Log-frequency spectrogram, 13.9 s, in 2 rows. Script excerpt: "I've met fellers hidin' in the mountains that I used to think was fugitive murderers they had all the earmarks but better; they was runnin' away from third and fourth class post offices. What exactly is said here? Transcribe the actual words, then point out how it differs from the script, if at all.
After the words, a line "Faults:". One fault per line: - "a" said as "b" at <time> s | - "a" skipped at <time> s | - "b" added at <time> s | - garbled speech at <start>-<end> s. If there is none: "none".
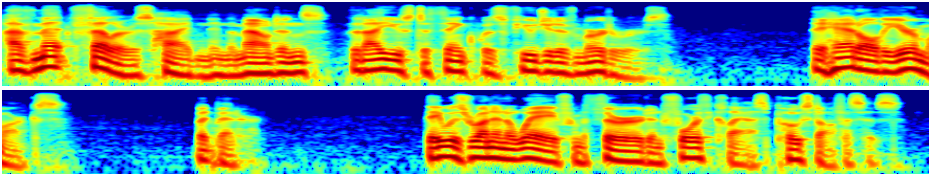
"I've met fellers hidin' in the mountains that I used to think was fugitive murderers they had all the earmarks but better; they was runnin' away from third and fourth class post offices.
Faults:
none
